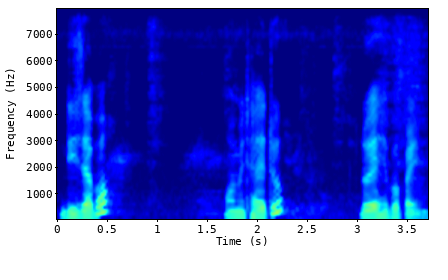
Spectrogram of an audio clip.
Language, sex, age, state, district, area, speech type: Assamese, female, 30-45, Assam, Lakhimpur, rural, spontaneous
